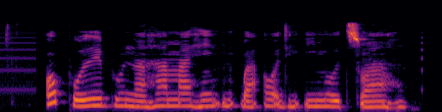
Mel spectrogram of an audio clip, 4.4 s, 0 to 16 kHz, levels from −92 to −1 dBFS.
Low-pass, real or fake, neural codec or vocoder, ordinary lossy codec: 7.2 kHz; real; none; none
